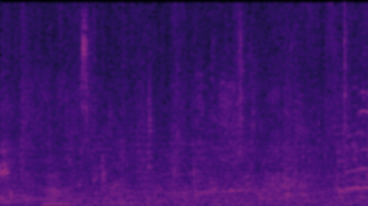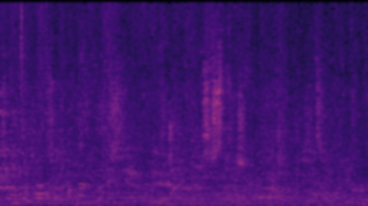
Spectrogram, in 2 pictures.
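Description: Many people chatter softly nearby, echoing in a large room.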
